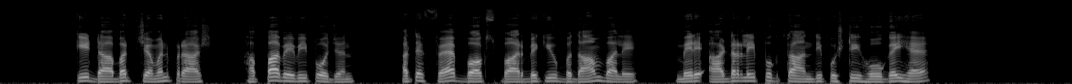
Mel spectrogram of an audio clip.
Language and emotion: Punjabi, neutral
